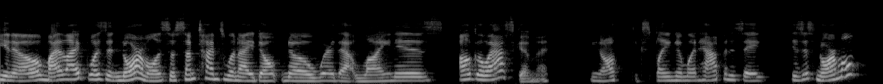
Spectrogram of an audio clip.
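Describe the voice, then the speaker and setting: A woman with a plain, everyday voice speaks at a fairly low pitch with lively intonation. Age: 60s. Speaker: childhood abuse survivor and trauma healing facilitator. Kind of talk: interview, personal testimony.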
